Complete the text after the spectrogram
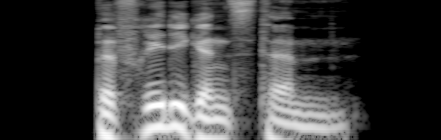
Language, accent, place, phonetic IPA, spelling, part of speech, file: German, Germany, Berlin, [bəˈfʁiːdɪɡn̩t͡stəm], befriedigendstem, adjective, De-befriedigendstem.ogg
- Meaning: strong dative masculine/neuter singular superlative degree of befriedigend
